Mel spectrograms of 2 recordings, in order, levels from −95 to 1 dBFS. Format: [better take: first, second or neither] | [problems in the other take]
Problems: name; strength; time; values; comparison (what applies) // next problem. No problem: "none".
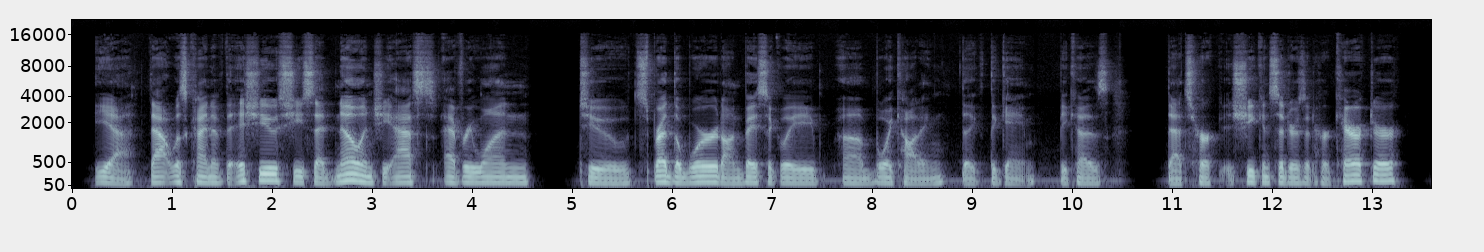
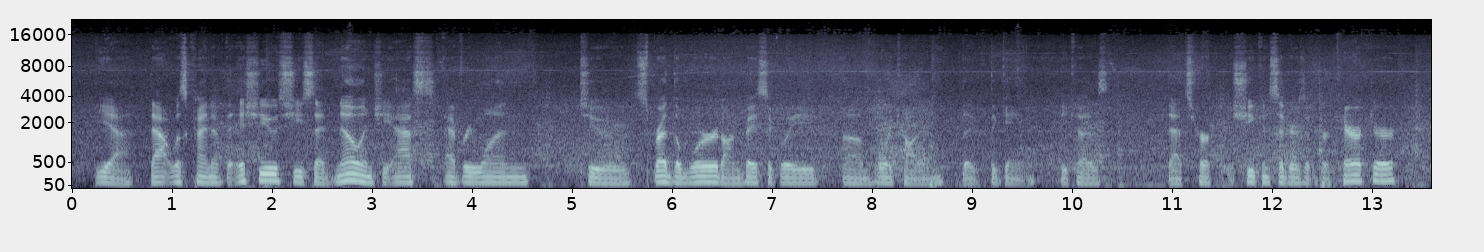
first | household noises; noticeable; throughout; 10 dB below the speech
